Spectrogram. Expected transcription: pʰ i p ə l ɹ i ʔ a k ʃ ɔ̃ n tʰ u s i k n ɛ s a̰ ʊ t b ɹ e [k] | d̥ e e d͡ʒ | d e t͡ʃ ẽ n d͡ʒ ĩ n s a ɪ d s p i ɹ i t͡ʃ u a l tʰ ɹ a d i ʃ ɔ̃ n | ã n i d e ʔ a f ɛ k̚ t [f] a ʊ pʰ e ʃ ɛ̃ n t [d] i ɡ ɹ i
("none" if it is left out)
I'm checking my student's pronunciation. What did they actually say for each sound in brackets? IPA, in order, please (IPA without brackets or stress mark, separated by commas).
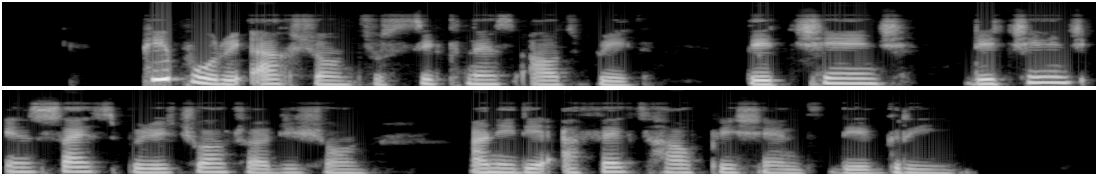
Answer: k, h, d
